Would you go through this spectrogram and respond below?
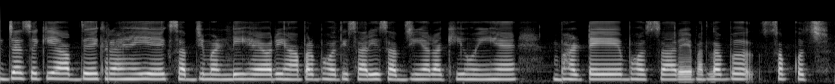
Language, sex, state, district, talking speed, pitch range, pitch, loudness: Hindi, female, Madhya Pradesh, Bhopal, 195 wpm, 235-245 Hz, 235 Hz, -16 LUFS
